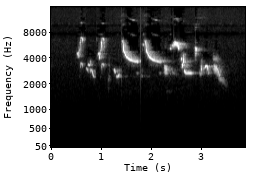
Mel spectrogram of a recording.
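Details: Orchard oriole delivers a rapid three-second phrase: a few quick choppy notes, then longer clear whistles that swoop down, followed by mixed chattering and slurred notes that fall away at the close.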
